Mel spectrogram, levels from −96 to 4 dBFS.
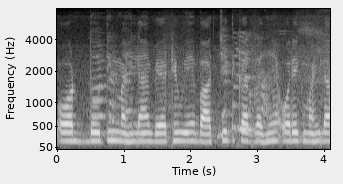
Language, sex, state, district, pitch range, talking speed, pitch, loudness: Hindi, male, Chhattisgarh, Bilaspur, 175-185 Hz, 205 wpm, 180 Hz, -16 LUFS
